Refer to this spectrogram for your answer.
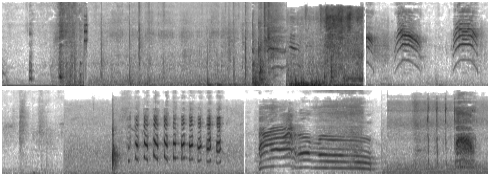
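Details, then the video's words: Domestic cats meowing in a funny compilation: two arched meows, then a rapid burst of about ten short chirping meows, followed by two longer drawn-out wavering meows, between cut-in snippets of noise and brief speech. "funny cats talking"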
